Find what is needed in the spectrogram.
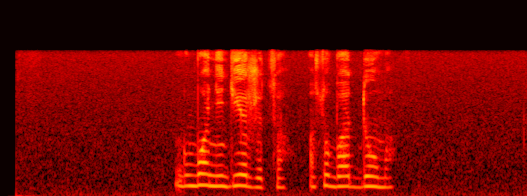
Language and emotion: Russian, sad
